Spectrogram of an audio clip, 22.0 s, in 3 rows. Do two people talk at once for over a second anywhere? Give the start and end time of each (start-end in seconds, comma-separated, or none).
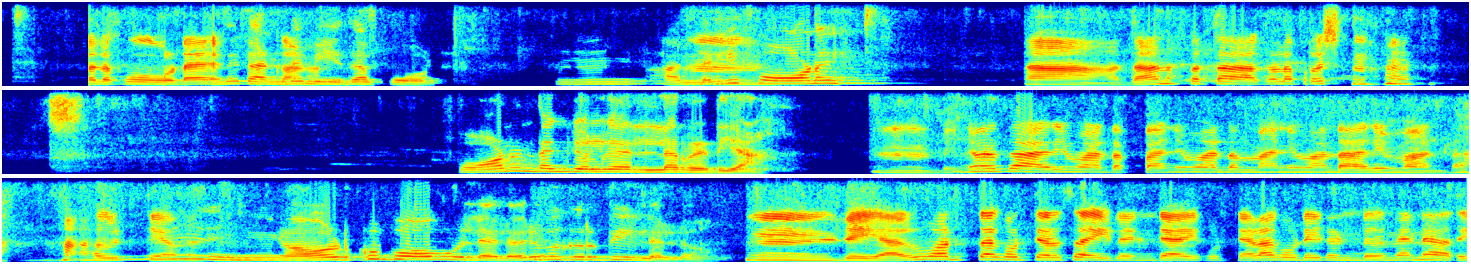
none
